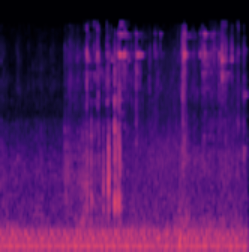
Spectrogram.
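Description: Light metallic jingling, like keys on a ring, in small scattered bursts over the steady low running of a motorcycle engine at idle.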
